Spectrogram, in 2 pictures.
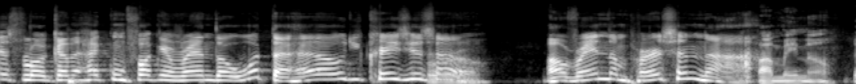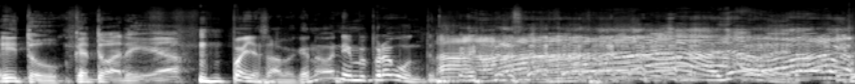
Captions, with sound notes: floor, can I fucking random, what the hell? You crazy as hell. A random person, nah. (Speaking In Spanish) (Laughing)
